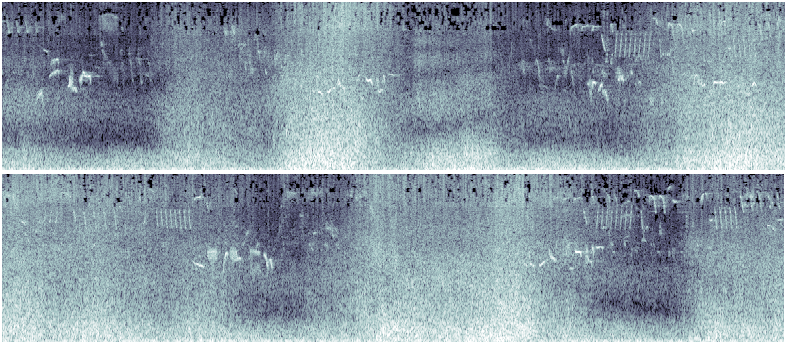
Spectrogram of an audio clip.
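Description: Nature ambience used as a background track: small birds chirping over a continuous hushing noise that swells and fades several times, about every eight seconds.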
